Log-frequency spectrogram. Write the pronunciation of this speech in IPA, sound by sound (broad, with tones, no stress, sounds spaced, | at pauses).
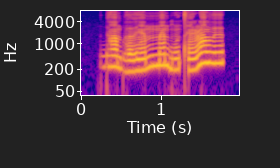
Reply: ɡʱ ã˧ bʱ œ˩ ɣ ɛ̃˩˧ mː ɛ̃˧˥ b ũ˩˧ tʰ ɛ̃˩˧ ɭ ã˥ β ø˥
